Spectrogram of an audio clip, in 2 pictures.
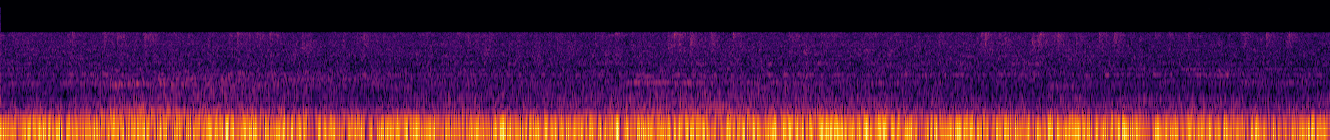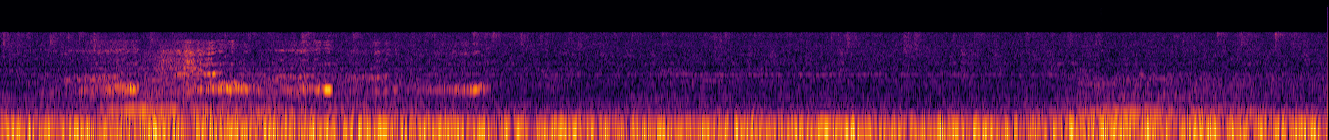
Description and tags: A short clip from last years CD I made for Halloween. I few years ago I got tired of the cheesy Halloween CD's out there so I made my own for family and friends... The whole track is an hour long. If anyone wants it (it's for free) just ask, I'll send you a link..
Background-Ambiance, Drone, Ghost, Ghostly, Halloween, Horror, Lonley, Lost, Negative, Nightmare, Scarry, Spooky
